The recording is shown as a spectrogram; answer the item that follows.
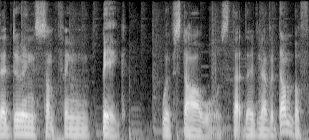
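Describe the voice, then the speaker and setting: Music plays in the background as a man speaks. His pitch is very deep and low, and his pace is moderate. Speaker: YouTuber reviewing TV episodes. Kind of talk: casual solo review. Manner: rambling, hesitant with repetitions.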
